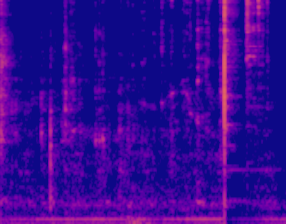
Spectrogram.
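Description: Scissors snip through an old aluminium drink can while shaping rounded rose petals, giving a series of close, small metallic clicks and scrapes that end in one sharp, louder cut.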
